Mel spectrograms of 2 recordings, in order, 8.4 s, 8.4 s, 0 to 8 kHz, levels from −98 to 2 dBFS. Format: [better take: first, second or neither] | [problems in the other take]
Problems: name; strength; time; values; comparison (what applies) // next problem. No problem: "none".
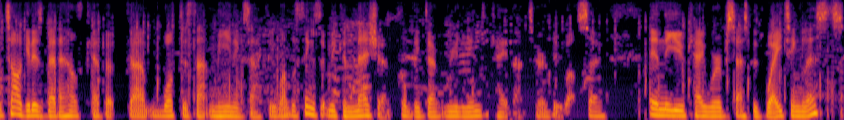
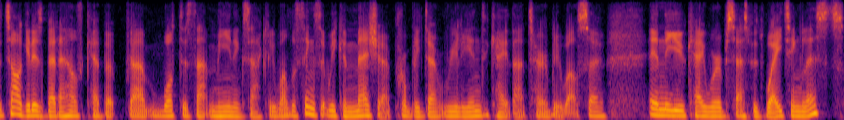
second | noise reduction (classical method spectral subtraction)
